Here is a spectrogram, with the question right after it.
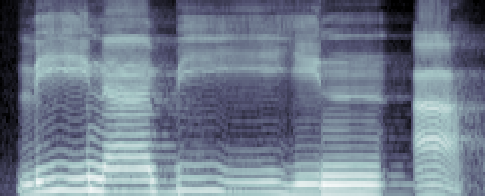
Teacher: Bunyi kasrah tanwin harus dibaca dengan jelas. Tidak perlu ditahan, tidak perlu dinasalisasi di sini. · Kasroh tanwin bertemu hamzah, ini disebut bacaan izhar halki. Bunyi kasroh tanwinnya baca dengan jelas, tidak usah ditahan, tidak usah didengungkan di sini. Li nabiyyin a, langsung masuk ke a. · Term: izhar halqi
